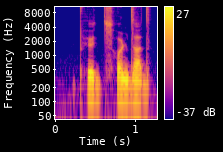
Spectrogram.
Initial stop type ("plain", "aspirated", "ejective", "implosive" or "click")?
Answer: aspirated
